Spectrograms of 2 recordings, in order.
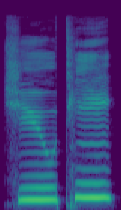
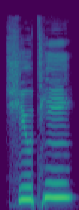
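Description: First: It is said slowly and carefully. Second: It is said at a natural speed. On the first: "and then slowly" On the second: "First natural speed"

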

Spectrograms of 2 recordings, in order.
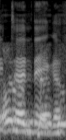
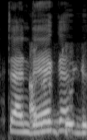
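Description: First: The name is pronounced in its female form. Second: The name is pronounced in its male form. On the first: The person named is a woman. "Thandeka for girl" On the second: The person named is a man. "Thandeka for guy"

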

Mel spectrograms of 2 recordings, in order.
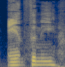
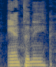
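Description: First: The middle consonant is a 'th' sound. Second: The middle consonant is a plain 't' sound. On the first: The speaker calls it right. "Isn't it supposed to be Anthony" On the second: The speaker calls it wrong. "there's no H in his first name"

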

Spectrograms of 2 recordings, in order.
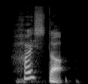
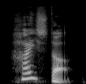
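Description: Both takes have the same delivery.

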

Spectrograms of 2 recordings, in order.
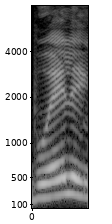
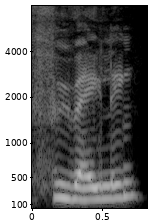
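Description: First: The name is not said the Dutch way. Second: The name is said the Dutch way.

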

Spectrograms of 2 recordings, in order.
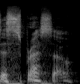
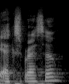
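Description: First: It is said with a plain s, no k. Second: It is said with a k sound, like 'express'. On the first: The speaker calls it right. "It's not the express train to Coffee Town. It's espresso" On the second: The speaker calls it wrong. "There's no X?"

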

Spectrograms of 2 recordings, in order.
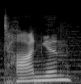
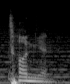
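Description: First: The first syllable does not sound like 'tongue'. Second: The first syllable sounds like 'tongue'. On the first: The speaker calls it wrong. "not Tonyan" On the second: The speaker calls it right. "It's Tonyan, like tongue"

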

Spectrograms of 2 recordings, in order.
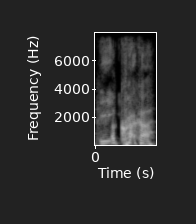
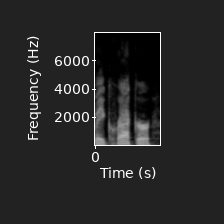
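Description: First: It is said in a British accent. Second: It is said in a plain American accent. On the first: The speaker calls it right. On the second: The speaker calls it wrong.

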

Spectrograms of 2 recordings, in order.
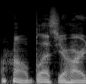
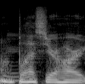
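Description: First: It is said in a mocking, condescending tone. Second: It is said in a warm, sincere tone. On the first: The speaker is calling someone foolish. "You're a moron" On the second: The speaker is kindly praising someone. "You're so sweet"

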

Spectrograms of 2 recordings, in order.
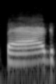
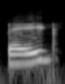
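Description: First: It is said with a standard American vowel. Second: It is said with a Minnesota accent vowel.

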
